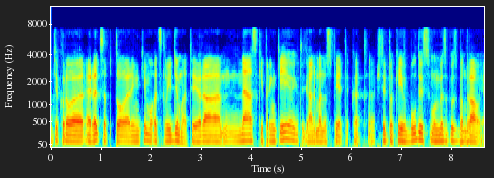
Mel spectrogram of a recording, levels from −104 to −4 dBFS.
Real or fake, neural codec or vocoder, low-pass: fake; codec, 16 kHz, 1.1 kbps, Voila-Tokenizer; 7.2 kHz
